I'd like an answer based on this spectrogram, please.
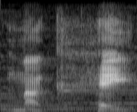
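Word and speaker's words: McHattie: villanos en este caso gabriel interpretado por steven mac hate y pónganle en que se pronuncia así un jefe mafioso que infecta las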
